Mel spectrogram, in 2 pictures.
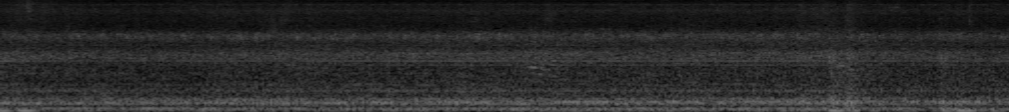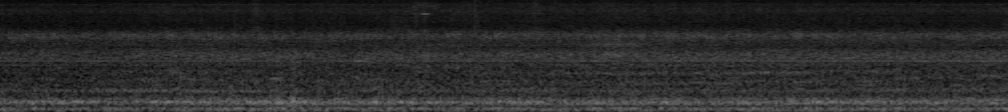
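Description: Passenger train heard from inside the carriage while running: a steady rumble and hum, with two low bumps about six and seven seconds in.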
